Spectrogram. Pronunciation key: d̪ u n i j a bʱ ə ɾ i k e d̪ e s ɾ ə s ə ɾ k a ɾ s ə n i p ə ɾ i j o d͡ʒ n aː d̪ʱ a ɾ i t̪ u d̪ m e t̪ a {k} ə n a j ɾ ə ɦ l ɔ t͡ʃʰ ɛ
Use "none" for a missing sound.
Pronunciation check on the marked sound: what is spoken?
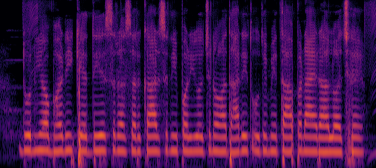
p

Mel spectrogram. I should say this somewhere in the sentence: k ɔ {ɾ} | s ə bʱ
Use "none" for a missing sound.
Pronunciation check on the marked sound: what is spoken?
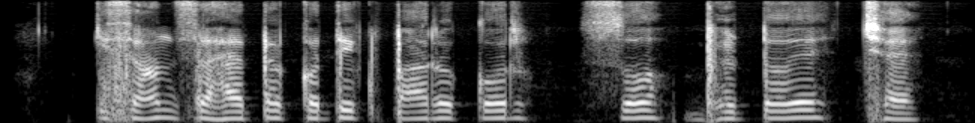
ɾ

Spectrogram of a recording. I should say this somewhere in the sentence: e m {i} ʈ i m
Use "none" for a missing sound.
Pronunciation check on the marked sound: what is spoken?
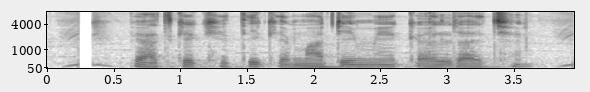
a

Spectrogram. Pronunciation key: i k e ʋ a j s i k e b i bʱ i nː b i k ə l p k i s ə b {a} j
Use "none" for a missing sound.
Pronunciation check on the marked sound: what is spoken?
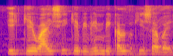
ə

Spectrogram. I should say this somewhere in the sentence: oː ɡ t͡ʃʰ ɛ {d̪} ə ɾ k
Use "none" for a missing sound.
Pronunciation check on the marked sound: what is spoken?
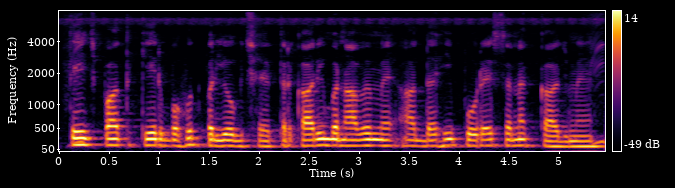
t̪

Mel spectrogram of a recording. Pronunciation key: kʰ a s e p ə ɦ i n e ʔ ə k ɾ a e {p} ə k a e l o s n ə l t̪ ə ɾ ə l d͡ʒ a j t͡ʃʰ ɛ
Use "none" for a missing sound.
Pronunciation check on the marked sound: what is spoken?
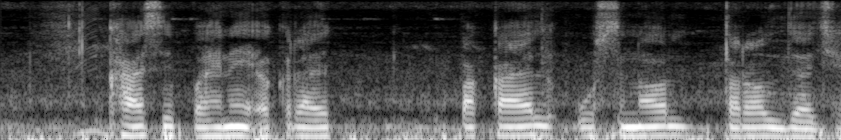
p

